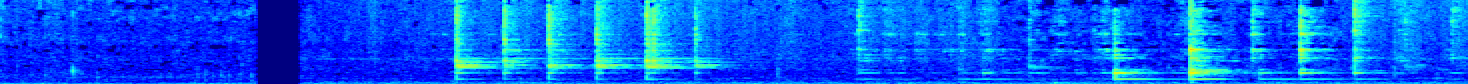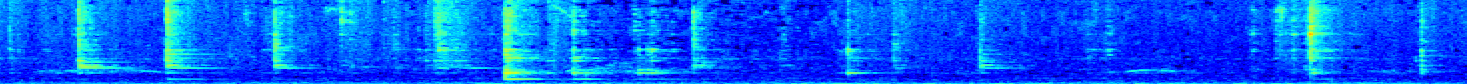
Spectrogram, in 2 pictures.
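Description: Small metal bell tinkling in irregular clusters of light strikes, each ringing briefly at the same few pitches, over a faint low hum.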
